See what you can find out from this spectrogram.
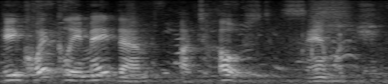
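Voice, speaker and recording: Echoey, distant, slow storytelling man. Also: fairly high pitch, huge pitch swings, crowd noise. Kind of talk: scripted fairytale narration. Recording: echoey room, distant mic, faint noise.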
